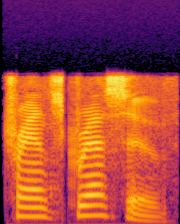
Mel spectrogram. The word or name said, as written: transgressive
